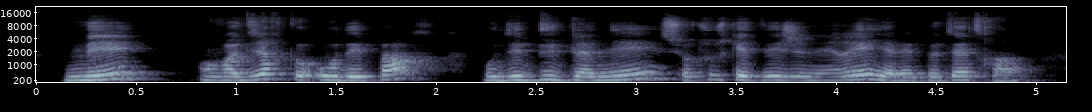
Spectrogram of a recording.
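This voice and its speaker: At a moderate pace, a woman with a slight Toulouse accent speaks in a dark, mellow tone. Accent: slight Toulouse intonation. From France, Toulouse. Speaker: electronic musician. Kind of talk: interview. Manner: halting.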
